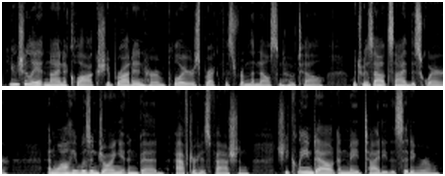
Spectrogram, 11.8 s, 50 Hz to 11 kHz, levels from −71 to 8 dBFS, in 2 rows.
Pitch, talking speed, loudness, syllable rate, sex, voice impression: 215 Hz, 200 wpm, -17 LUFS, 5.4 syllables/s, female, very feminine, young, very thin, tensed, slightly weak, bright, soft, clear, fluent, slightly raspy, very cute, intellectual, very refreshing, sincere, calm, very friendly, very reassuring, unique, very elegant, slightly wild, very sweet, slightly lively, very kind, modest, light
